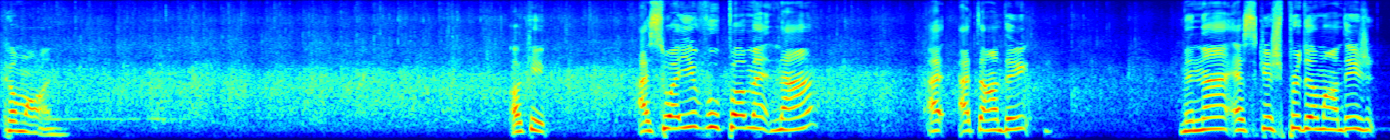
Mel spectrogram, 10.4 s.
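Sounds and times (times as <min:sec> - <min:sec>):
speech: 0:00.0 - 0:00.6, 0:03.8 - 0:06.2, 0:06.9 - 0:08.0, 0:08.8 - 0:10.4
crowd applause: 0:00.0 - 0:09.2.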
